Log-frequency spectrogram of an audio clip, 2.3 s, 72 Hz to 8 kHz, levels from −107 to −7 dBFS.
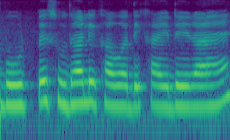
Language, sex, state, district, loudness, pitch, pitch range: Hindi, female, Bihar, Darbhanga, -34 LUFS, 230 Hz, 225-245 Hz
